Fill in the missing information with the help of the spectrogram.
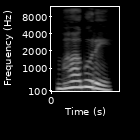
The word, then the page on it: ಭಾಗುರೆ: Kannada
